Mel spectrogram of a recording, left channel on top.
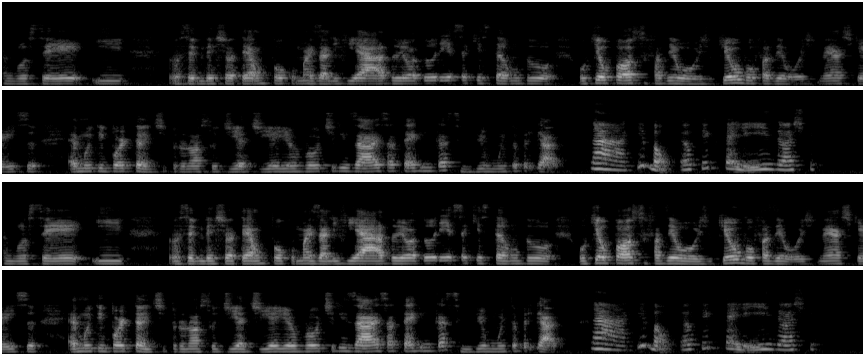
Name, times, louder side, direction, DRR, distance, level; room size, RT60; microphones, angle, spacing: voice 1, 0.0-14.1, right 3 dB, 65° right, 0.7 m, -34 dB
voice 2, 14.5-15.5 15.8-16.7, left 3 dB, 45° left, 0.7 m, -36 dB
3.4 x 2.5 x 3.8 m
head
